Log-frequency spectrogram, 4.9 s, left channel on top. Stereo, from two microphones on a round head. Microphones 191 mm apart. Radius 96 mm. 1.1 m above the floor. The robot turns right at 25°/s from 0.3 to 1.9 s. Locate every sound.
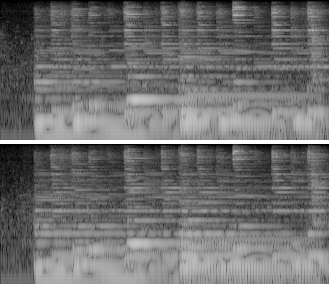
0.5 s a guitar: 10° right, 1.4 m; by 4.8 s 25° left, 1.4 m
